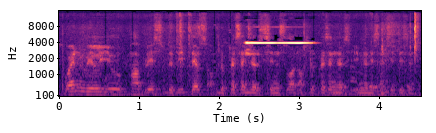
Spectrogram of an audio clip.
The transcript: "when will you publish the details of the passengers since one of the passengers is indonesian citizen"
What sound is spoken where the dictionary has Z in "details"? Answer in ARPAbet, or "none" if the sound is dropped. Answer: S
